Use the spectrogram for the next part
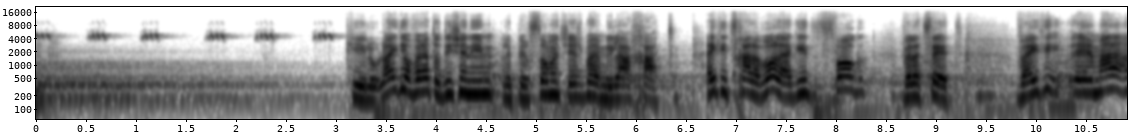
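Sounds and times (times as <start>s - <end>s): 
crickets chirping: 0.0s - 3.1s
speech: 3.2s - 10.8s.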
